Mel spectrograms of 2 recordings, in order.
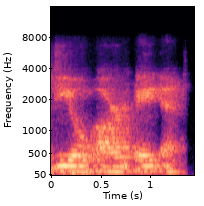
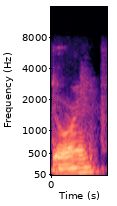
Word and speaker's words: Doran: Spelling on the last name is D O R A N. And it's pronounced Doran.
